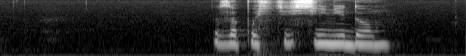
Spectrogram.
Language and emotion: Russian, neutral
